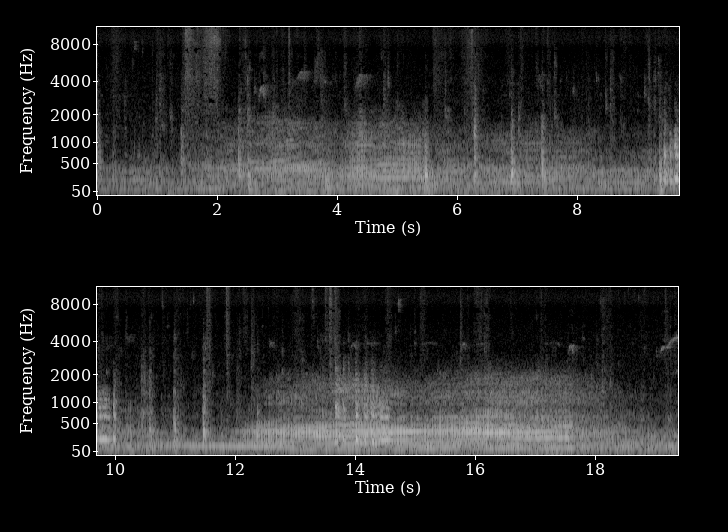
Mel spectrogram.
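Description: A hen clucks and croons in low, drawn-out tones close by.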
